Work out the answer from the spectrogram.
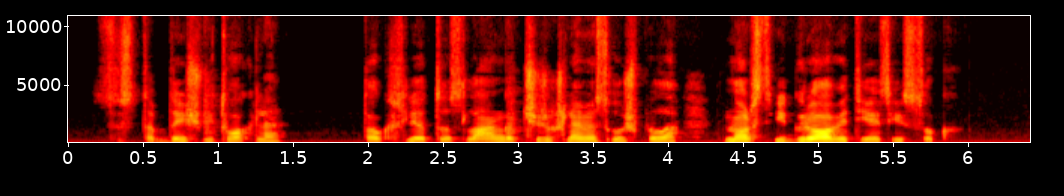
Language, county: Lithuanian, Vilnius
